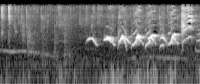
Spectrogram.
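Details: Samyong from NTB singing in fine form: after a quiet start, a run of loud slurred whistles rises and falls quickly in a rapid repeated series over the last two seconds, with faint background noise.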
